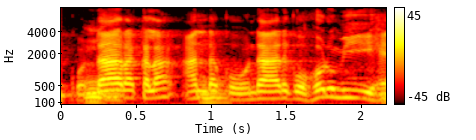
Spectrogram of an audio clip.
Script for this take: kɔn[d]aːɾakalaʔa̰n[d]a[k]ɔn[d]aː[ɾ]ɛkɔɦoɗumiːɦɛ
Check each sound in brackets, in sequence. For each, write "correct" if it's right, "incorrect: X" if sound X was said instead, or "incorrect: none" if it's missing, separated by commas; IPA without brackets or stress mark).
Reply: correct, correct, correct, correct, correct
